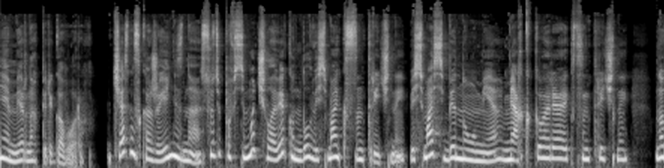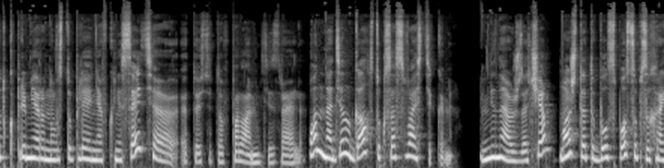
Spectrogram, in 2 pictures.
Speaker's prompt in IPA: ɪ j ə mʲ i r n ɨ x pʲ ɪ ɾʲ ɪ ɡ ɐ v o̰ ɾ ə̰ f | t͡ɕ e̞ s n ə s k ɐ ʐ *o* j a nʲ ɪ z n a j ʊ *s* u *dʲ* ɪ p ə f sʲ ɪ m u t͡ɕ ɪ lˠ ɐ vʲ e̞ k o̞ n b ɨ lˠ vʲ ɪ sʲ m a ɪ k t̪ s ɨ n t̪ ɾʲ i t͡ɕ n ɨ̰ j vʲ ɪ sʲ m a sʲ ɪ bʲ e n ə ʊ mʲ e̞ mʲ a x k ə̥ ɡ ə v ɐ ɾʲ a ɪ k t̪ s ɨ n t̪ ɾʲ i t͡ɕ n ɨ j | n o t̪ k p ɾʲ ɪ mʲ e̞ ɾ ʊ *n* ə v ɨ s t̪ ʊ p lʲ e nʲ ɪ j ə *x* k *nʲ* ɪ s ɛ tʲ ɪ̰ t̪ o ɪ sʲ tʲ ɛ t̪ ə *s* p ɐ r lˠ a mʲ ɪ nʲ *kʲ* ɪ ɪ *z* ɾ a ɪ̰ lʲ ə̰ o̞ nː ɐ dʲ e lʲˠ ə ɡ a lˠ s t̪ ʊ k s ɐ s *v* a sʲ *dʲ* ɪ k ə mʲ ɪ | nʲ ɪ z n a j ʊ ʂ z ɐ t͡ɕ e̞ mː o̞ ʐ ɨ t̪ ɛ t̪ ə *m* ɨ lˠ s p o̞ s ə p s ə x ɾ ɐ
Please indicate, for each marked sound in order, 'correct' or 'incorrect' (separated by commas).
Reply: incorrect, correct, correct, correct, incorrect, correct, incorrect, incorrect, correct, correct, incorrect, incorrect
